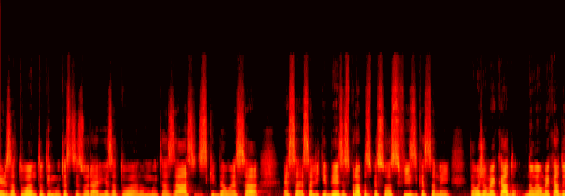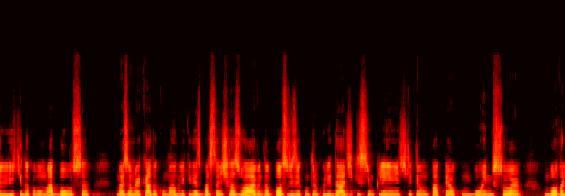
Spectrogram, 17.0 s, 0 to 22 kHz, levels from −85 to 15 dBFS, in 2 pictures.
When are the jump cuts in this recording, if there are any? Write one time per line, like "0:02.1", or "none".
none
